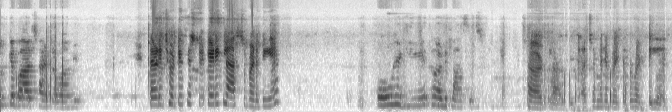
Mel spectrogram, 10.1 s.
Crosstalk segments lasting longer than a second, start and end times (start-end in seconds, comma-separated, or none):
none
